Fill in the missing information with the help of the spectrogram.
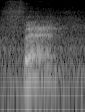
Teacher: The N makes the A shorter.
